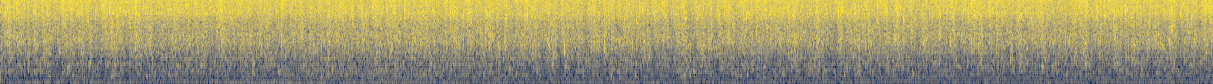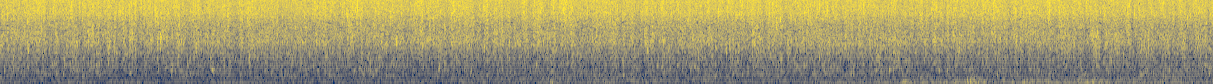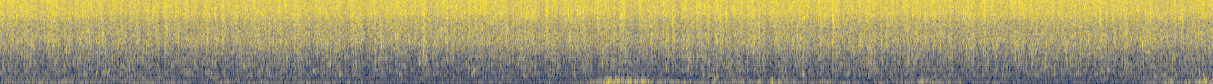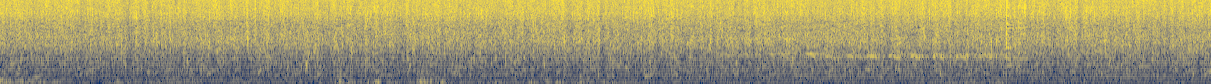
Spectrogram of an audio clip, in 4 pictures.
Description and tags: Pond Fountain loud
Recorded next to a large pond water fountain
running-water, pond, water-fountain, water, waterfall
